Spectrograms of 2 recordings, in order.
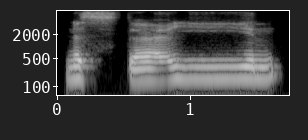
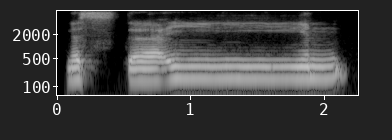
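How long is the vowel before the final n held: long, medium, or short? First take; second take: medium; long. First: The long vowel is held for four counts. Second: The long vowel is held for six counts. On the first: "4 حركات" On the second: "6 حركات"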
